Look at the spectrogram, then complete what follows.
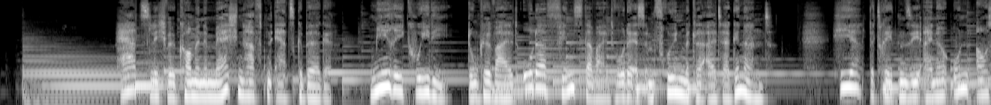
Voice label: Hoerbuch Einleitung; Maerchenhaftes Erzgebirge; LOFT VOICES

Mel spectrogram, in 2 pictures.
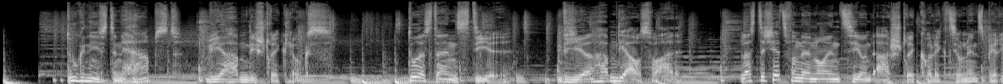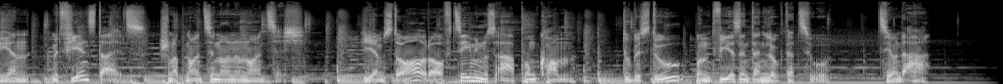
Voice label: Instore

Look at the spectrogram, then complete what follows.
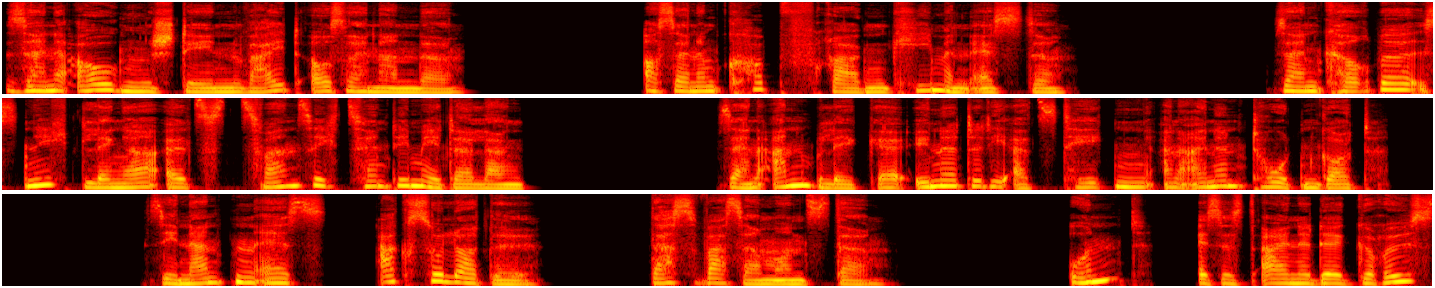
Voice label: Dokumentarischer Text; LOFT VOICES

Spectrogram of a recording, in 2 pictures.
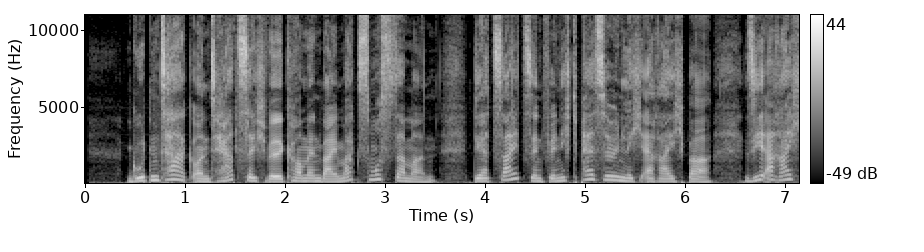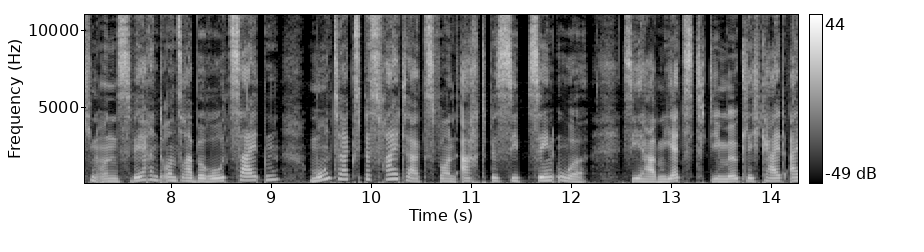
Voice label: Anrufbeantworter; LOFT VOICES

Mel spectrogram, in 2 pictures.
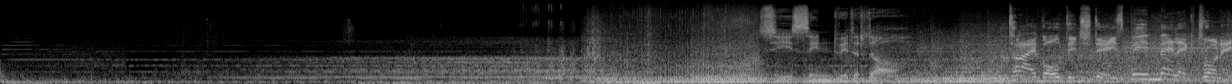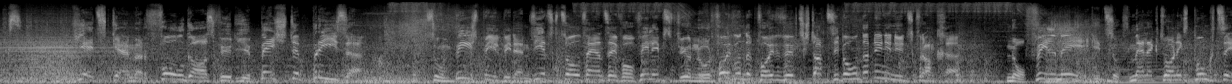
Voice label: Werbung SCHWEIZ; melectronics

